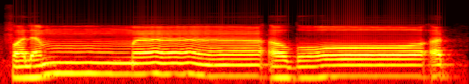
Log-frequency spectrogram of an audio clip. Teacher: غنہ کریں گے، نون اور میم پر تشدید ہو تو غنہ ہوگا۔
